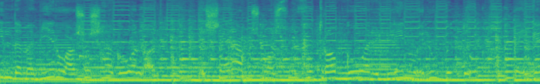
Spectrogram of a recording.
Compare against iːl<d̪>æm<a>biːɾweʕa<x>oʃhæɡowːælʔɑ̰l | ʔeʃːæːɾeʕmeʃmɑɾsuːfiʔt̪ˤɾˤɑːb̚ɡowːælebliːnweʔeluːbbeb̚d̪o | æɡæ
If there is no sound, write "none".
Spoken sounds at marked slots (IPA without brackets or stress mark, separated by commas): d̪, æ, ʃ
